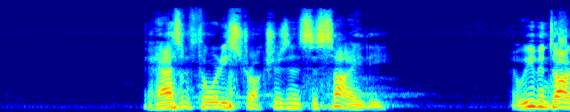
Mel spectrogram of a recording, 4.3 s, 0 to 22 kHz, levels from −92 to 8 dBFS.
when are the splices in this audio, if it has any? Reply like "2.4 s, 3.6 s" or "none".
1.3 s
